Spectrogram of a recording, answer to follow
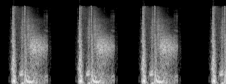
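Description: Repeated whacks of a blanket-wrapped bundle swung as a club, three in a row about two-thirds of a second apart, each a sharp crack with a short rustling tail.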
